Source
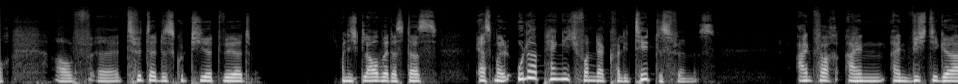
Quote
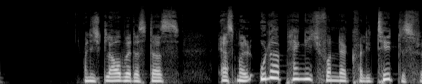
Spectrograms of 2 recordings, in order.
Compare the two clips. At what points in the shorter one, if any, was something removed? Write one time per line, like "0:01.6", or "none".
none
